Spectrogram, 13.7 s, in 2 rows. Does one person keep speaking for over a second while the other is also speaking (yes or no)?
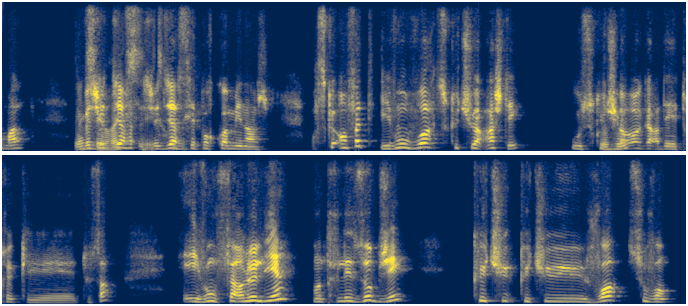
yes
